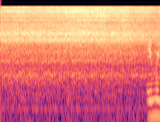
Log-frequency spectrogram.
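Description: Steam locomotive venting steam in a steady, even hiss.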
